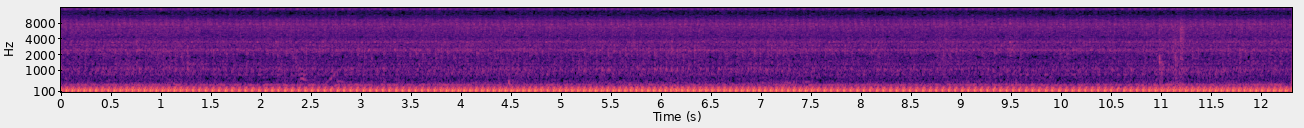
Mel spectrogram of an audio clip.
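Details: Motorcycle engine that starts hard because a sunken valve leaks compression: low, uneven thumping idle at about a hundred beats a minute with a loose, irregular rhythm.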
